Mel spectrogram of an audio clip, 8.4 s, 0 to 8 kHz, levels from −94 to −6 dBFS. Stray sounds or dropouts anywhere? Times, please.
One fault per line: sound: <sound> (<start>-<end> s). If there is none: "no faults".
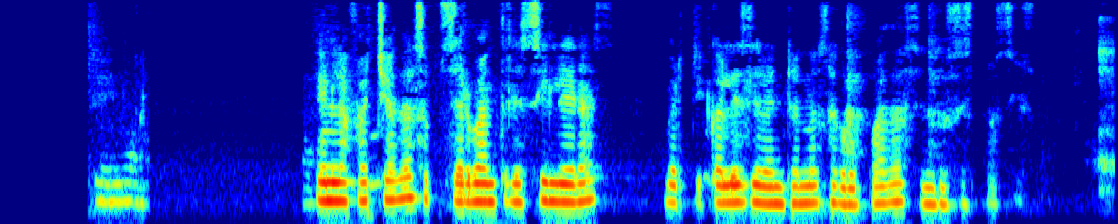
no faults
